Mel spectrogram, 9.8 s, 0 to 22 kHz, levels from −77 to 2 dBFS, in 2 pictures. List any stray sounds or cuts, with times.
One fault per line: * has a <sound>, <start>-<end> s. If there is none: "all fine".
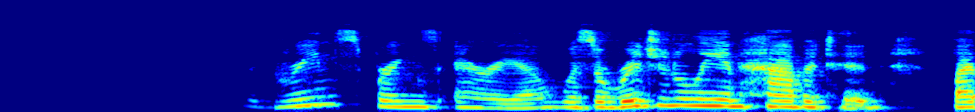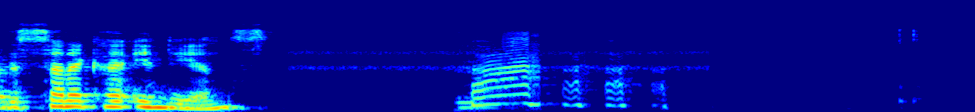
* has a laugh, 7.2-8.2 s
